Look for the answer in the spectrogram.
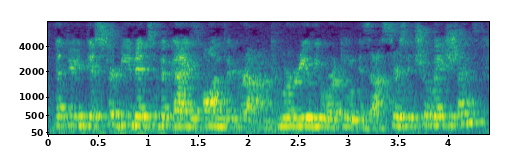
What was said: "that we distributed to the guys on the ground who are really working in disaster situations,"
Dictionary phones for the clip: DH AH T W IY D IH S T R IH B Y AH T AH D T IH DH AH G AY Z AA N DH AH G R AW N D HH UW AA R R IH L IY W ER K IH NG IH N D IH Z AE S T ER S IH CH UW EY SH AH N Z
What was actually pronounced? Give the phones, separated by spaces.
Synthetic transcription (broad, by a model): DH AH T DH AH D IH S T R IH B Y AH T AH D T IH DH AH G AY Z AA N DH AH G R AW N D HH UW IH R R IH L IY W ER K IH NG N D IH Z AE S T ER S IH CH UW EY SH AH N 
